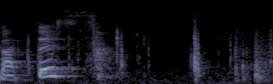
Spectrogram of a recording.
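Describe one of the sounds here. A plastic package crinkles in hands.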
